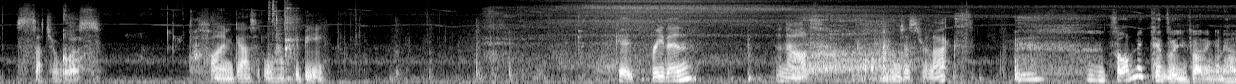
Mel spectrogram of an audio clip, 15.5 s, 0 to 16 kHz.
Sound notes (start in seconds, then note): 6.0 inhaling deeply; 12.6 C inhales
